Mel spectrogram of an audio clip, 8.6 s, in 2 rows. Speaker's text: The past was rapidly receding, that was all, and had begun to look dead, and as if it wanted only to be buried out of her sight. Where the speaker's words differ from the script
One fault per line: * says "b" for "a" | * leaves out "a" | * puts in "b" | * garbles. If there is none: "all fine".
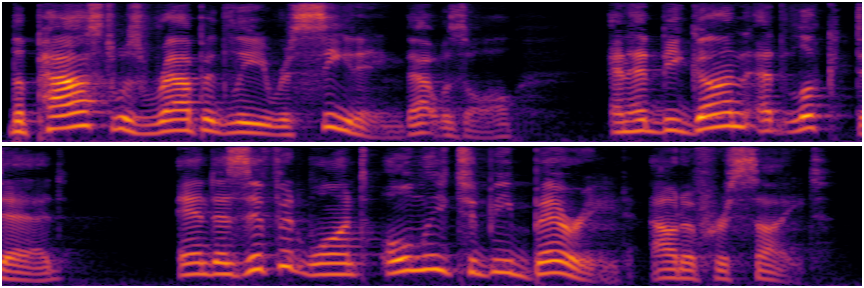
* says "at" for "to"
* says "want" for "wanted"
